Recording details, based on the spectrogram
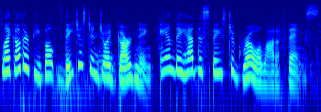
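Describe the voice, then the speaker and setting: A woman reading scripted documentary narration in a lively, expressive way, recorded as a studio voice-over. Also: fairly high pitch, normal speed. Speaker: program narrator. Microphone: studio voice-over mic.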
